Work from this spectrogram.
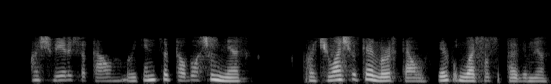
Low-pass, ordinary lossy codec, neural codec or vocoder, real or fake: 3.6 kHz; MP3, 24 kbps; codec, 16 kHz, 0.5 kbps, X-Codec, HuBERT features, trained on general audio; fake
